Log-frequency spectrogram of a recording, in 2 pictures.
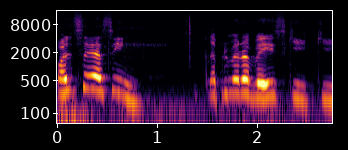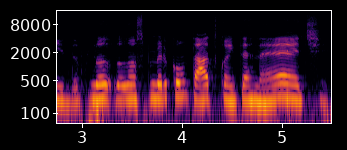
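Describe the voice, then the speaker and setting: A woman with an unremarkable speaking voice talks at moderate pace and medium pitch. Her pitch variation is ordinary, but her loudness swings a lot. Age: 20s. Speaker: podcast co-host. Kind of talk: casual chat.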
